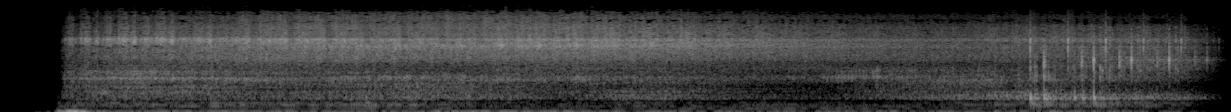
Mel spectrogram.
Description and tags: fidget spinner night effect
effect, fidget, night, spinner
